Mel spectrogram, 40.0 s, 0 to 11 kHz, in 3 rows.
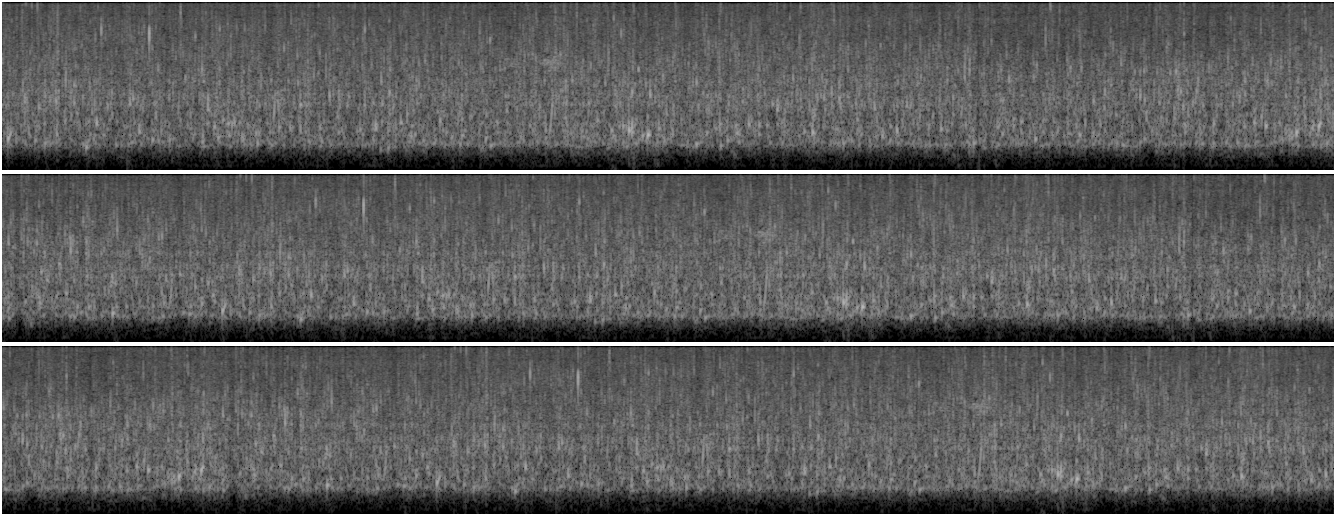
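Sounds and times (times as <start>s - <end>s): stream babbling: 0.0s - 39.9s.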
